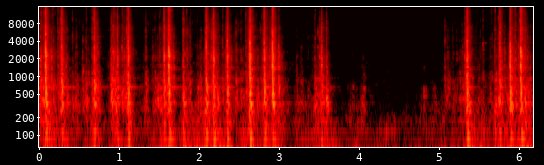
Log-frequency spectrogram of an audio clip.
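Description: Fingertips of both hands type on the keys of a green metal Underwood Olivetti Lettera 22 portable manual typewriter. Rapid, sharp, bright mechanical key and type-bar strikes clack in quick bursts, with a brief quiet pause before the typing resumes.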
